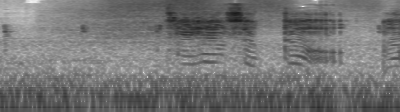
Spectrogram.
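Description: Steady low road and engine rumble inside a moving Chevrolet's cabin, with a voice speaking briefly about a second in.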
